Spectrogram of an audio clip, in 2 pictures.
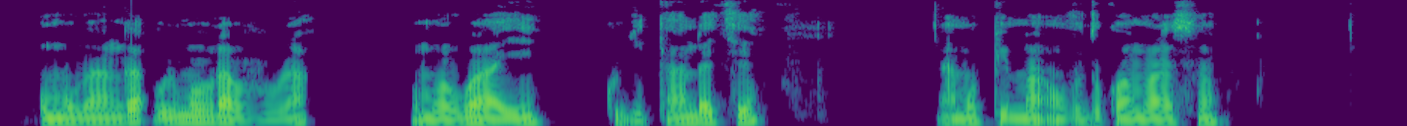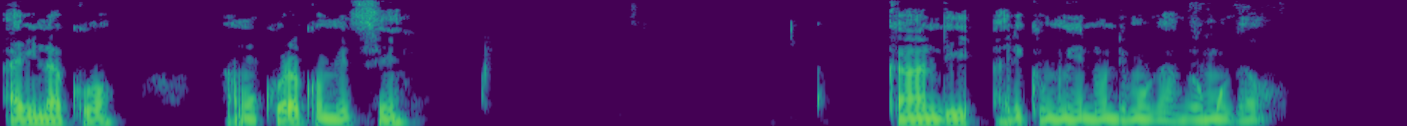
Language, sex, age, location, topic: Kinyarwanda, male, 18-24, Kigali, health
